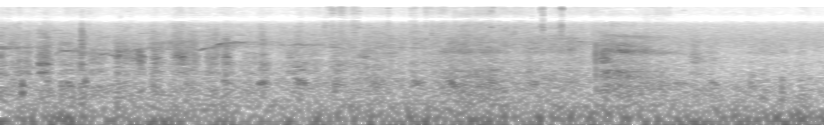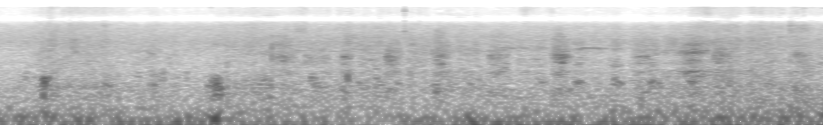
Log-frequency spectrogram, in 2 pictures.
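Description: A small Shiba Inu pants steadily at close range for about twelve seconds, with a few soft whimpers mixed into the continuous breathy rhythm.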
